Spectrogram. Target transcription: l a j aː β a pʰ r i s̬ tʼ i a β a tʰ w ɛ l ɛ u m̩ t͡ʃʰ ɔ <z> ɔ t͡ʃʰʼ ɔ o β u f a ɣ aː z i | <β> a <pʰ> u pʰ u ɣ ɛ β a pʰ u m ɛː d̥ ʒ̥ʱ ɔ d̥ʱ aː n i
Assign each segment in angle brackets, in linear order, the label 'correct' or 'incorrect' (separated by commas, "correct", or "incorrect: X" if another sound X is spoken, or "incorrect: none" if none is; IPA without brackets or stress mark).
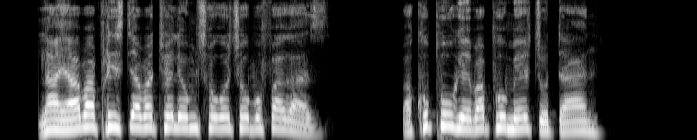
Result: incorrect: ɣ, correct, incorrect: kʰ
